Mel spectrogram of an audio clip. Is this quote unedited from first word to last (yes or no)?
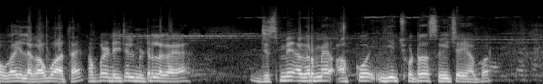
no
